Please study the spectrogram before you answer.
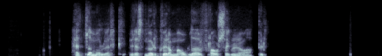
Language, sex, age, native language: Icelandic, male, 30-39, Icelandic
